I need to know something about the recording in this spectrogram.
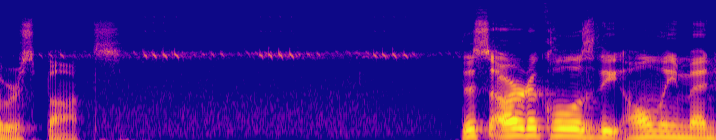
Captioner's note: crickets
